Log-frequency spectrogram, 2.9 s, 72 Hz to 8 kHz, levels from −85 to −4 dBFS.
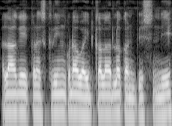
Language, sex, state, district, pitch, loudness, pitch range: Telugu, male, Andhra Pradesh, Sri Satya Sai, 115 Hz, -15 LUFS, 110-120 Hz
